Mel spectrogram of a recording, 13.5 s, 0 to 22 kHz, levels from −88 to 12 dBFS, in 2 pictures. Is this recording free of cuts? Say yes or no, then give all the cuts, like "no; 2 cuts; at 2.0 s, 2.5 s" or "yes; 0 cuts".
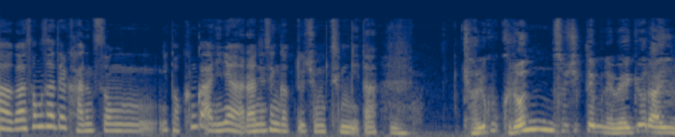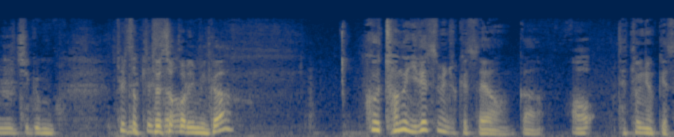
yes; 0 cuts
